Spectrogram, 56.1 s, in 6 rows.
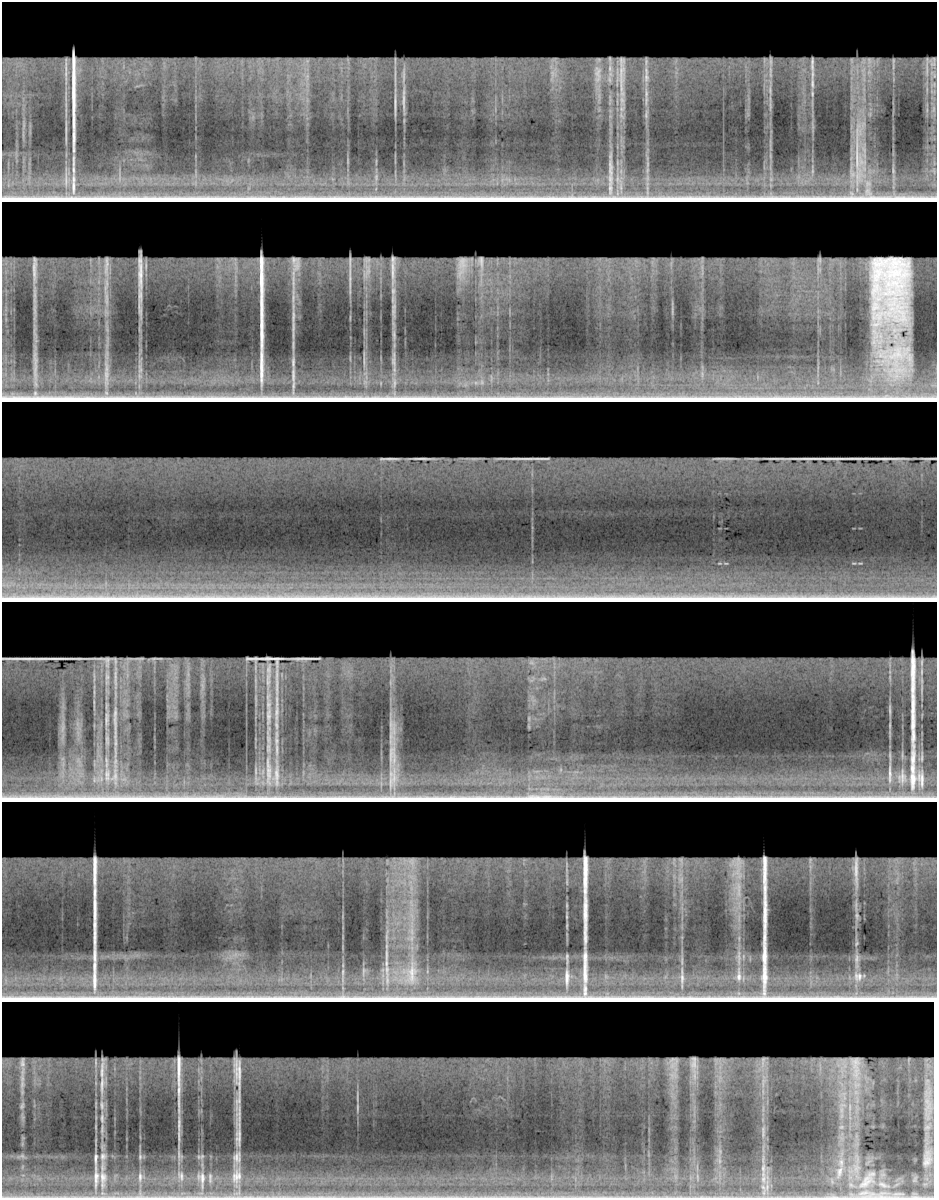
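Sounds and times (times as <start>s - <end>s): car engine humming: 0.0s - 56.0s
brief hiss: 18.0s - 18.5s.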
